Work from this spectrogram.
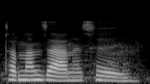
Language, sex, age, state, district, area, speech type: Bodo, female, 45-60, Assam, Chirang, rural, spontaneous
